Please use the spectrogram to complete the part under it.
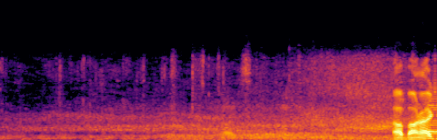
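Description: Traffic hums steadily nearby.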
